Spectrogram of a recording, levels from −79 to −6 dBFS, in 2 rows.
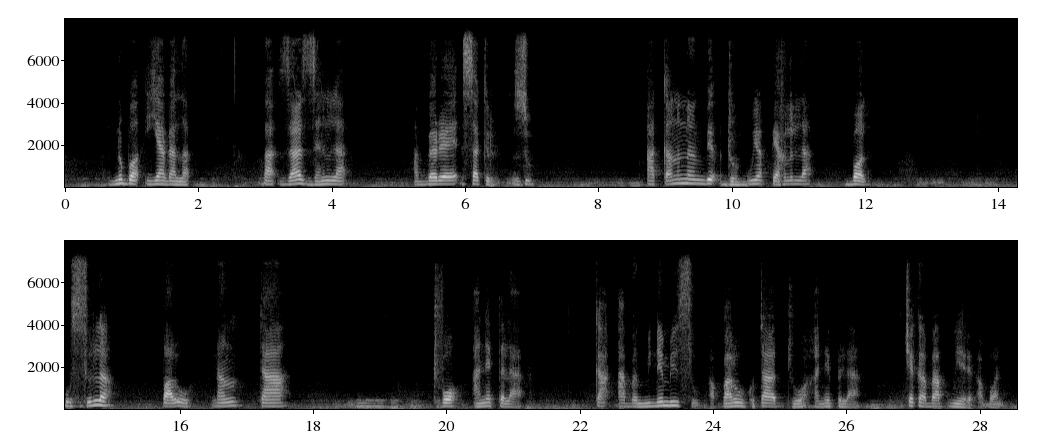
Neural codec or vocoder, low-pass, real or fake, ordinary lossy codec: codec, 16 kHz, 0.5 kbps, X-Codec, WavLM features, trained on Multilingual LibriSpeech; 7.2 kHz; fake; Opus, 64 kbps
